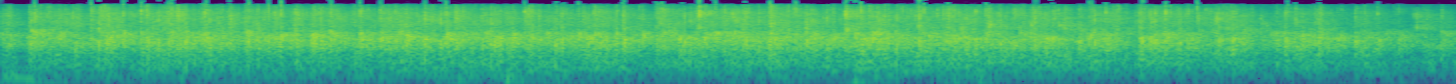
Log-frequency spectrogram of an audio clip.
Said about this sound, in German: So, ich darf jetzt... einen Mann auf die Bühne bitten, den man untrennbar mit der Volksmusik, mit der Volkskultur im Burgenland verbindet. Mit einem großen Applaus kommt er auf die Bühne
